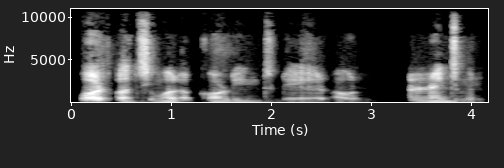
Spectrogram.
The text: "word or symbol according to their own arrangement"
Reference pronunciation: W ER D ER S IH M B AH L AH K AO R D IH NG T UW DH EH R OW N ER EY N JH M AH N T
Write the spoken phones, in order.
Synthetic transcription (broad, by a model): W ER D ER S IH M AH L AH K AO R D IH NG T UW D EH R OW N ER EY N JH M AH N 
